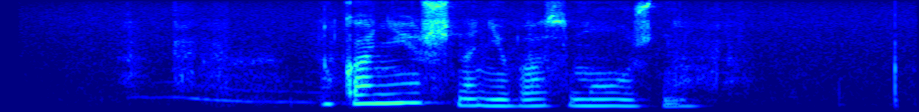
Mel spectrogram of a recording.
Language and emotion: Russian, sad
